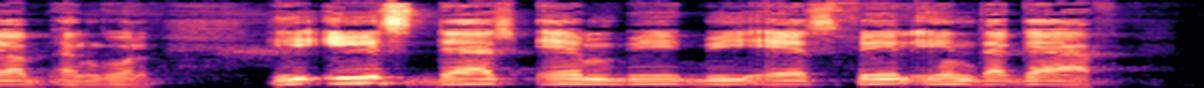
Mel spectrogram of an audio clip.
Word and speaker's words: MBBS: He is dash MBBS. Fill in the gap. N. He is an MBBS. এখানে M consonant থাকা সত্ত্বেও M ভাওয়ালের মতো উচ্চারণ হওয়ার কারণে N হয়েছে।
